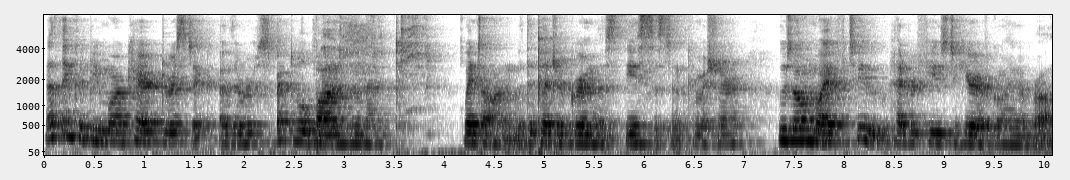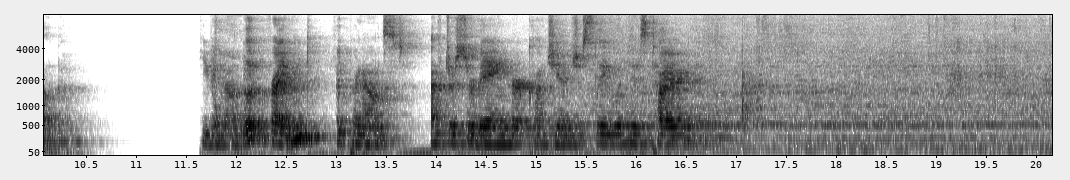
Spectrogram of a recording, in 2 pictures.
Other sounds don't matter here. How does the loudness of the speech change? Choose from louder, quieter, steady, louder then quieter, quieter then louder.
steady.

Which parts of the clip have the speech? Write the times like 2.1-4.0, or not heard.
0.0-10.3, 11.7-16.8.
